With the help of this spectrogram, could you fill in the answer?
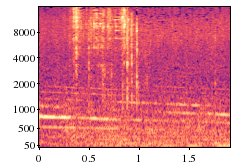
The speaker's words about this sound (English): He reached in his pocket and grabbed his keys. He slapped them in my hand.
